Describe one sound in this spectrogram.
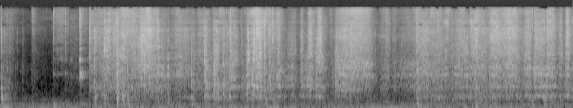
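A paper poster crackles as it is unrolled.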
